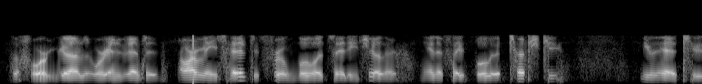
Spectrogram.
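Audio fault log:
throughout, LPC-10 vocoder: the speech comes out as a buzzing, mechanical robot voice with heavy codec damage. The sound fits a 2.4 kbit/s LPC-10 coder, which swaps the real voice source for a synthetic pulse train or noise fed through a short all-pole vocal tract filter. Each instant is forced fully voiced or fully unvoiced, so wrong decisions surface as stray buzz or hiss. Nothing remains above about 3.9 kHz, leaving the voice dull and band-limited.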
